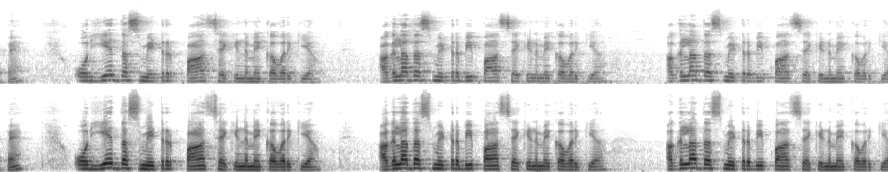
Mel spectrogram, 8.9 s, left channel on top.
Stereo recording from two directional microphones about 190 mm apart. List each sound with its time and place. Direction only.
0.0 s speech: 55° right (ahead or behind)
